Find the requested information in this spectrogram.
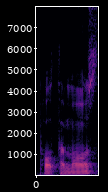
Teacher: So here you just have a short syllable, os, and this accent, potamos, the accent is on the last syllable, the ultima. But it's short, so we can't accentuate, we can't emphasize that ending at all.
